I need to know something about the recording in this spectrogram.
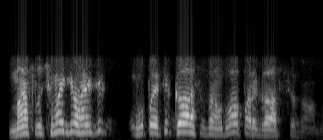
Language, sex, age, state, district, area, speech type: Kashmiri, male, 18-30, Jammu and Kashmir, Budgam, rural, conversation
